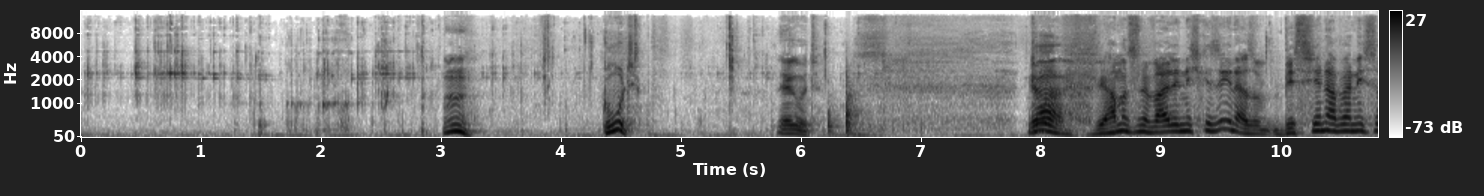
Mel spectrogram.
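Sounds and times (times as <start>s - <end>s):
liquid sounds: 0.0s - 6.3s
whisky glasses clinking in a toast: 0.0s - 6.8s
faint handling sounds: 2.6s - 6.8s
speech: 3.0s - 3.4s, 4.4s - 4.8s, 5.8s - 6.8s, 7.9s - 10.8s.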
